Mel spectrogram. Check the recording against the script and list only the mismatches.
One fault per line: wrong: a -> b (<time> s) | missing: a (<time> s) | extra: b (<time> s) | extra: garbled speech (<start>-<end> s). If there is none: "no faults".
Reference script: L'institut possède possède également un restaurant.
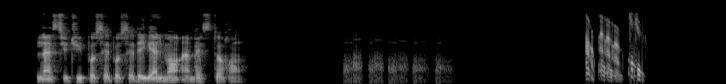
no faults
